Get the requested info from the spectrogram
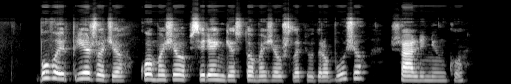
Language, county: Lithuanian, Vilnius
